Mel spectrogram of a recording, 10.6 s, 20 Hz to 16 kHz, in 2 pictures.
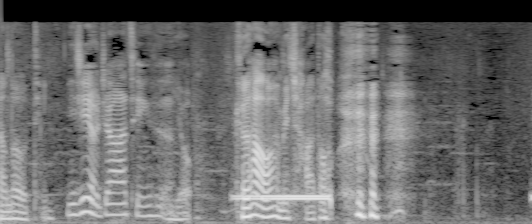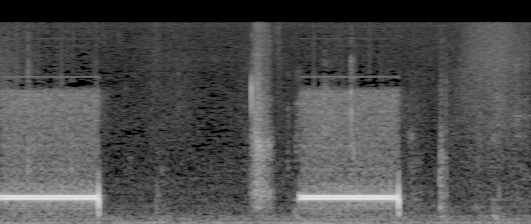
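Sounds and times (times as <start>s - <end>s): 
speech: 0.0s - 4.2s
telephone ringback tones during an outgoing call: 2.3s - 3.3s, 5.3s - 6.4s, 8.3s - 9.4s.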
